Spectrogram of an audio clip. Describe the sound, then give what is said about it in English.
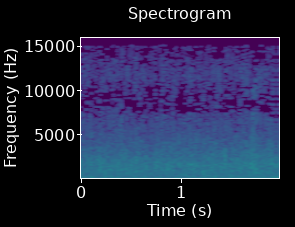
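Heavy rain from a storm pours down outside in a steady, dense hiss that never lets up, loud, with no voices or other sounds breaking through. “A long silence, where all you could hear was the pounding rain from the storm outside.”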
